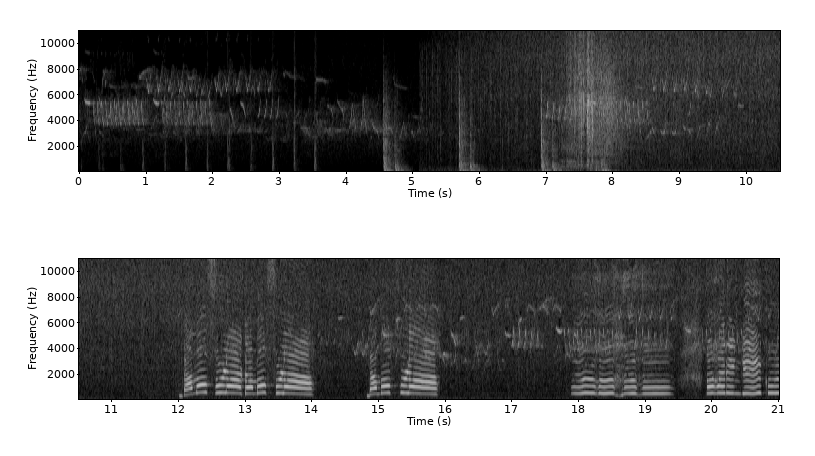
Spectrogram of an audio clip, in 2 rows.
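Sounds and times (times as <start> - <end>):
quick light footsteps: 0.0 - 3.7
birds chirping: 0.0 - 21.0
tree falling crash: 5.0 - 12.7.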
